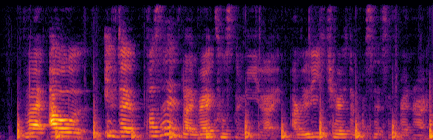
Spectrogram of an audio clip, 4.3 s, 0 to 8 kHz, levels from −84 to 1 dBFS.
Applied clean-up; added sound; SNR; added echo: none; Run; 8 dB; reverberation time 0.2 s.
